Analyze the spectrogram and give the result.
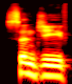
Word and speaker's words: Sanjeev: comedian and writer Sanjeev Kohli. How are you doing? – I'm good, and congratulations on the correct pronunciation of my first name,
